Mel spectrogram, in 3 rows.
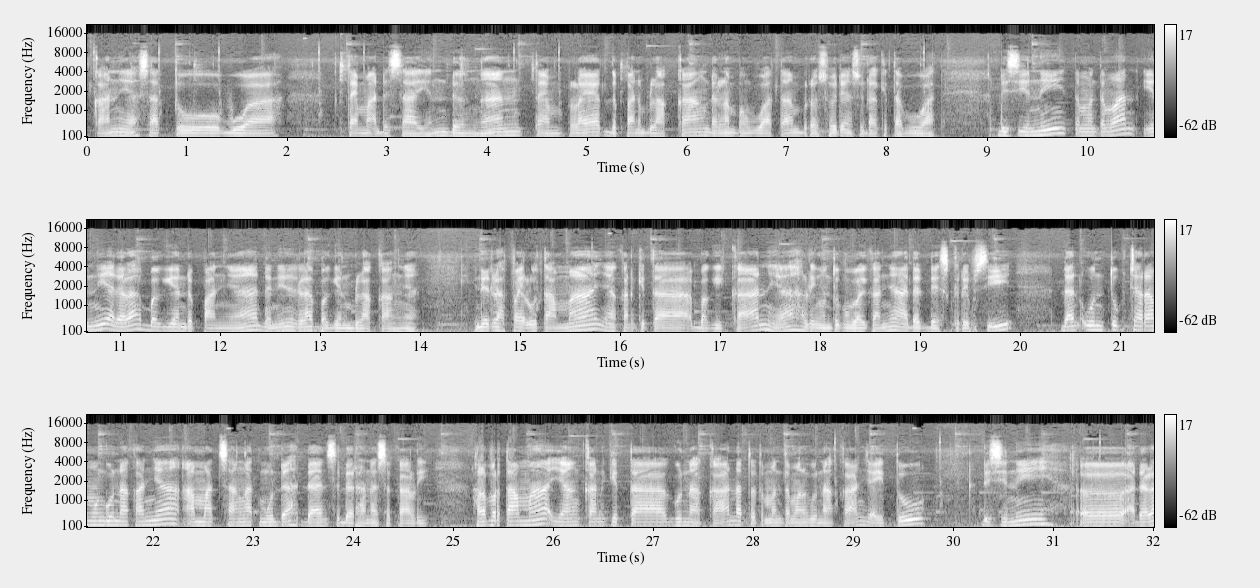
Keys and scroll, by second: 1.1 o, 2.2 space, 5.1 v, 31.1 z.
